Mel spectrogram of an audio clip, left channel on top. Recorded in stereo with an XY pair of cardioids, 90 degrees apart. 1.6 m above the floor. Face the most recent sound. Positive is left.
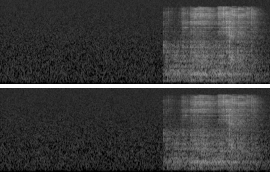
turn(degrees=30)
